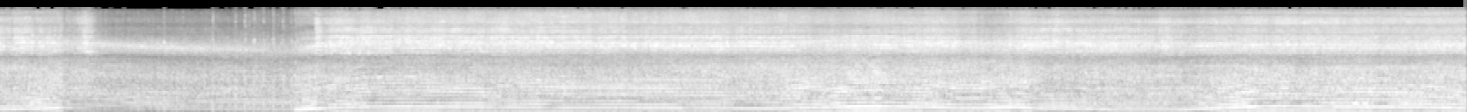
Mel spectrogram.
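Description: A two-stroke cut-off saw revs and bogs down as it cuts through asphalt.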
